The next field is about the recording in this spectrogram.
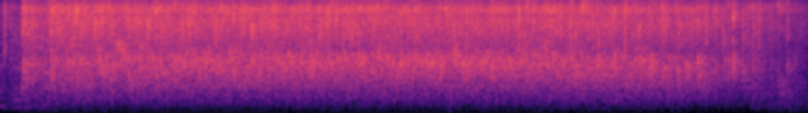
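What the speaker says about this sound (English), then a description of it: "Just a round of applause, please." An audience at a lieutenant general's retirement ceremony at the Citadel claps as a sustained, dense round of applause. The clapping is loud and even throughout and fades slightly at the end.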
